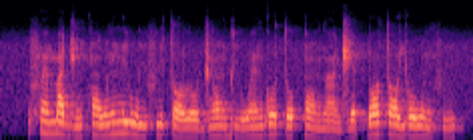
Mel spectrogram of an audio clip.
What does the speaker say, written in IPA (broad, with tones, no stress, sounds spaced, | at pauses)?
f ɛ̃˦ m a˦˨ d͡ʒ ĩ˨˦ k ɔ̃˧ w ĩ˦ n i˦˨ w i˨˦ f i˧ t ɔ˨ l o˨ d͡ʒ ɔ̃˧ ɡ͡b i˨ w ɛ̃˨˦ ɡ o˦˨ t o˧ k͡p ɔ̃˨ ɡ ã˨ d͡ʒ ɛ˨˦ ɡ͡b ɔ˦ t ɔ˧ j o˧ w ĩ˨ f i˨˦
